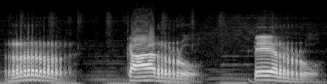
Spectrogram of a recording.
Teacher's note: the rolled R, or the trill, is done with the tongue tapping the roof of the mouth multiple times.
